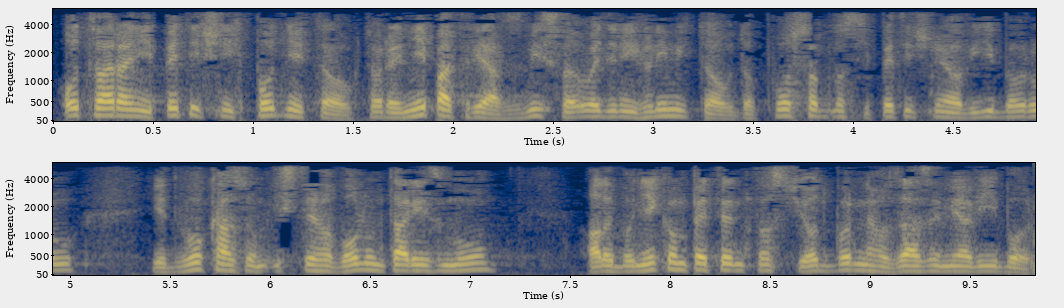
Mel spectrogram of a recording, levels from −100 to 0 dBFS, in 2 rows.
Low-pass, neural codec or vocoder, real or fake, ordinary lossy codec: 5.4 kHz; none; real; MP3, 24 kbps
